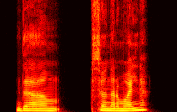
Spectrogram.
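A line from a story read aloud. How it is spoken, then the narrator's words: Uncertain reply. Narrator (Russian): ответила неуверенно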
